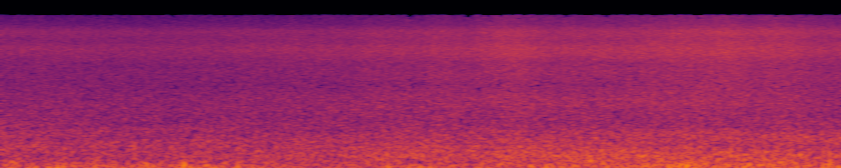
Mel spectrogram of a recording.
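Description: Surf breaking against a rocky shore: a steady rushing hiss over a low rumble, growing a little louder about halfway through.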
